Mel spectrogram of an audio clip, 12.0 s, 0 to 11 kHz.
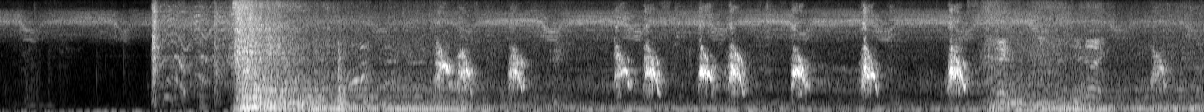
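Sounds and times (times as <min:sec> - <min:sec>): dog barking: 0:04.3 - 0:05.5, 0:06.1 - 0:09.8, 0:11.5 - 0:11.9.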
